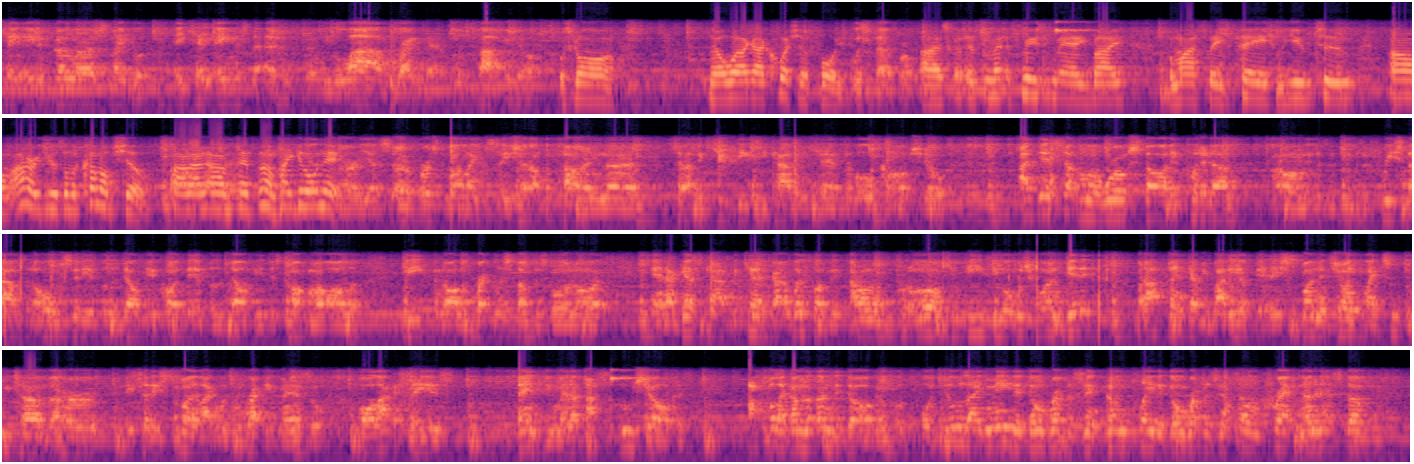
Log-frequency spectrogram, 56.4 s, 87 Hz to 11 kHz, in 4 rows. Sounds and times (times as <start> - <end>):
Speech: 0.0 - 6.2, 7.0 - 23.6, 24.3 - 46.8, 47.4 - 49.2, 49.8 - 56.0
Music: 0.0 - 56.3.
